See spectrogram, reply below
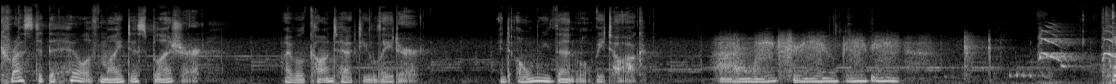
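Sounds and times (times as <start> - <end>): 
speech: 0.1 - 4.3, 5.0 - 6.6, 7.2 - 9.2
birds cooing like pigeons or doves: 8.3 - 11.1
bird chirps: 10.2 - 11.1.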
